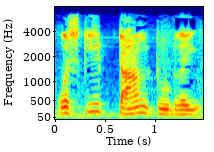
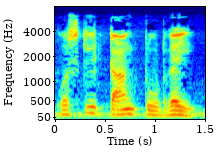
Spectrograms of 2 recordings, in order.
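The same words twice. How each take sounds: First: Said in the usual way. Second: Mild sympathy. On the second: Shown as a demonstration. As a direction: say it with a touch of pity. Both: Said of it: "ओह".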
